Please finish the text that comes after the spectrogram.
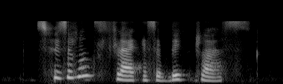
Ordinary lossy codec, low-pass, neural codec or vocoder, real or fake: none; none; codec, 16 kHz, 1 kbps, FreqCodec, smaller model; fake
